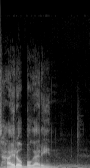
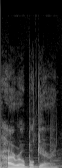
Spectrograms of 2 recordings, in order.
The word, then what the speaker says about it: Jairo Bogarín: on pronunciation Jairo does my name is Heidel bulgarin but like when growing up in English I would say Hiro Bulgarian that's cool yeah sound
